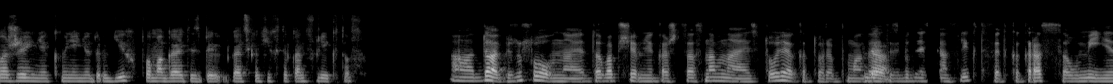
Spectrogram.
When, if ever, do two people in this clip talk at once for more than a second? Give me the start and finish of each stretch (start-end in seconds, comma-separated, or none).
none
